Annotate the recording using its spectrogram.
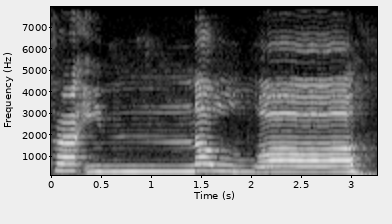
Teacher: تو یہاں نون تشدید ہے، نون تشدید میں غنہ کر کے پڑھتے ہیں، ٹھیک ہے. نون تشدید اور میم تشدید میں ہمیشہ غنہ ہوگا، تو نون کے زبر کو لام تشدید سے ملا کے پڑھیں گے.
